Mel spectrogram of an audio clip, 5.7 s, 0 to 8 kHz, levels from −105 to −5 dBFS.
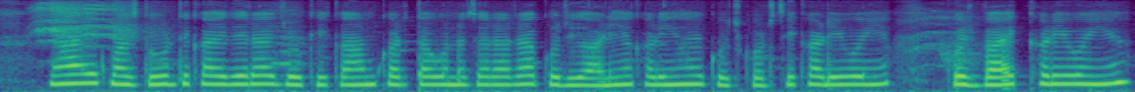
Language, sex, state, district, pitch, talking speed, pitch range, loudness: Hindi, female, Chhattisgarh, Sukma, 260 Hz, 330 wpm, 255-275 Hz, -29 LUFS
